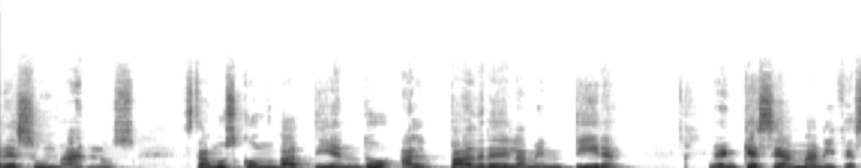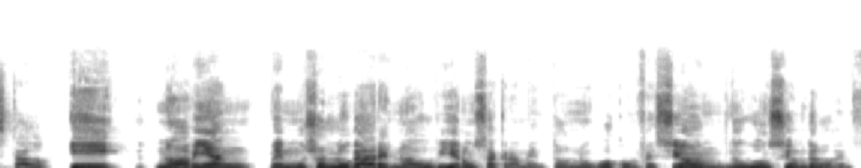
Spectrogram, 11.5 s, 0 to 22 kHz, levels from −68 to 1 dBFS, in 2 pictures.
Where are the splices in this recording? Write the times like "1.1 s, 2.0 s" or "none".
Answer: 4.7 s, 6.1 s

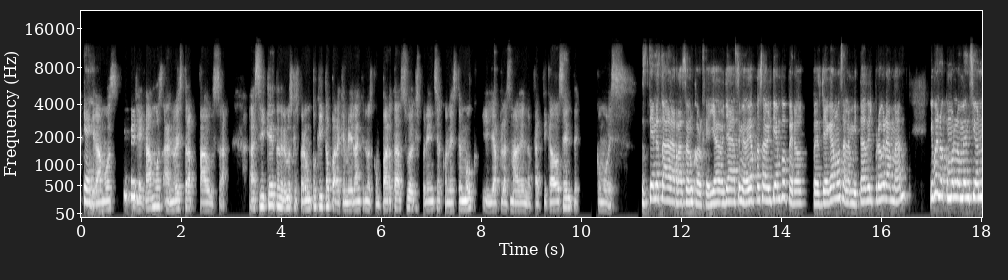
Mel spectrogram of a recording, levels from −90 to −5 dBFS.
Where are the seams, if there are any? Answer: none

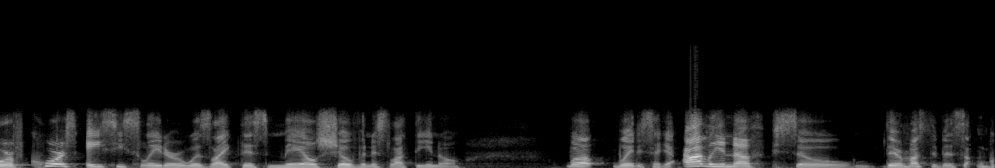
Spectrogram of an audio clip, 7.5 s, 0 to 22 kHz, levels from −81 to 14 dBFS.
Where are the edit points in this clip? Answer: 5.8 s

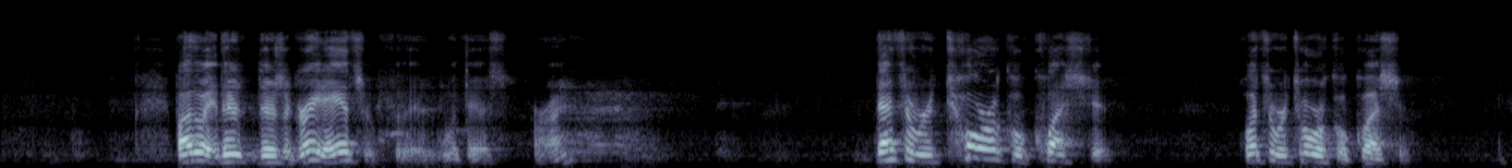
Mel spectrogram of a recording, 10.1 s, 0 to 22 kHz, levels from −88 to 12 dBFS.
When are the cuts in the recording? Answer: none

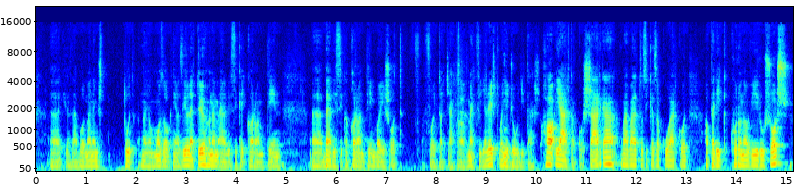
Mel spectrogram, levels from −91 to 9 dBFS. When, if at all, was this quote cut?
10.1 s

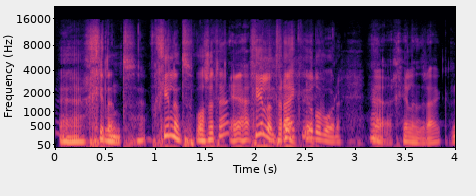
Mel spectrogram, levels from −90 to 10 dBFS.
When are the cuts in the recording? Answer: 1.9 s

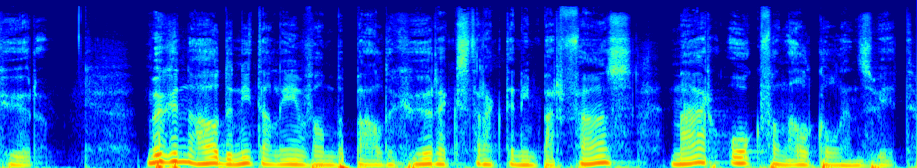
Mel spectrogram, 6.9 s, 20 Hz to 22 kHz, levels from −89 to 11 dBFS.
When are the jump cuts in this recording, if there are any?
4.9 s

